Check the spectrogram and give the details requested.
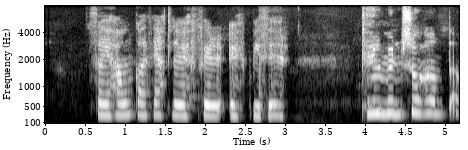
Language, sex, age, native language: Icelandic, female, 14, Icelandic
